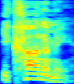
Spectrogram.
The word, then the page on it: economy: American English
